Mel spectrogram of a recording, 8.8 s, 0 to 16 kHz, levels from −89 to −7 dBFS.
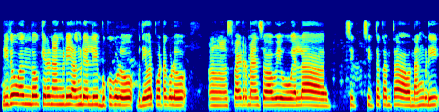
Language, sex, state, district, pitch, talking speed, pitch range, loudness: Kannada, female, Karnataka, Bellary, 240 Hz, 145 wpm, 230-255 Hz, -13 LUFS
